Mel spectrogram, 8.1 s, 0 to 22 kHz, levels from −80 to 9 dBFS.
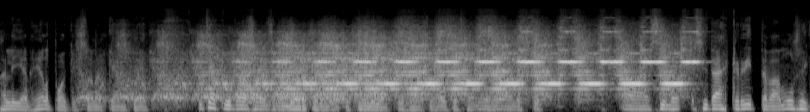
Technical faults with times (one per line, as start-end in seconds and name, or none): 0.71-7.36 feedback howl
